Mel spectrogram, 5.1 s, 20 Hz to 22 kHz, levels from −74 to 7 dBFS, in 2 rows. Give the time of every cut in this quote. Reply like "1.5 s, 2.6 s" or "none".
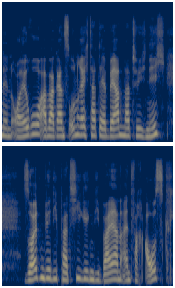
none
